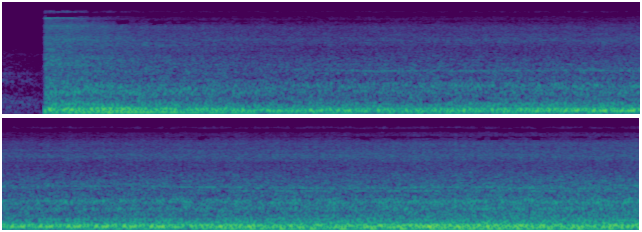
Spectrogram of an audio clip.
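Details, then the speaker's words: Plow truck in subzero weather, running rough after a new fuel filter didn't fix it: a deep, steady engine drone with a faint uneven pulse. Owner now doubts fuel starvation and suspects an air or vacuum leak. "well the fuel filter uh didn't take care of the problem so we aren't starving for fuel and we must be sucking too much air somewhere"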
